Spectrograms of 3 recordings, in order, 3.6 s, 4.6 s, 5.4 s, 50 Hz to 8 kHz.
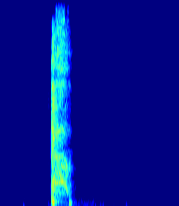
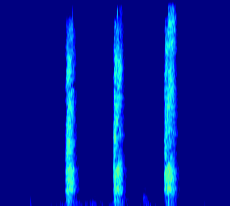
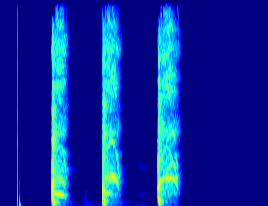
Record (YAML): cough_length: 3.6 s
cough_amplitude: 13956
cough_signal_mean_std_ratio: 0.23
exhalation_length: 4.6 s
exhalation_amplitude: 2987
exhalation_signal_mean_std_ratio: 0.28
three_cough_length: 5.4 s
three_cough_amplitude: 23668
three_cough_signal_mean_std_ratio: 0.32
survey_phase: beta (2021-08-13 to 2022-03-07)
age: 18-44
gender: Female
wearing_mask: 'No'
symptom_none: true
smoker_status: Ex-smoker
respiratory_condition_asthma: false
respiratory_condition_other: false
recruitment_source: REACT
submission_delay: 12 days
covid_test_result: Negative
covid_test_method: RT-qPCR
